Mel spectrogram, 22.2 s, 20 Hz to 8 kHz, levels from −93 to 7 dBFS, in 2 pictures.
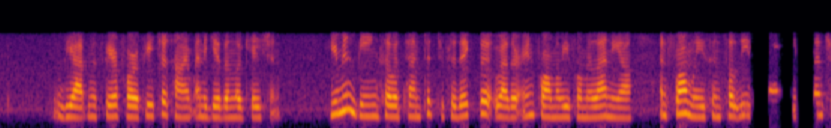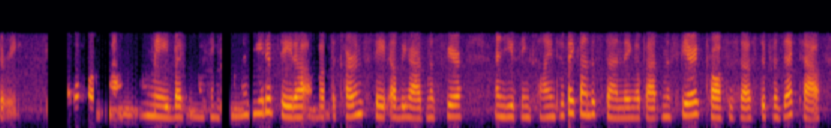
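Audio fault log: throughout: Bluetooth CVSD headset codec. The sound is confined to roughly 250 Hz to 3.7 kHz, with nothing above 3.8 kHz. A one-bit up/down coder with an adapting step, which fits 64 kbps CVSD, lags on fast loud transients, leaving plainly audible scratchy distortion and granular hiss.
9.95–10.92 s, 11.89–14.62 s, 15.19–15.49 s: speech suppressed in double talk. The talker's level sinks, by as much as about 40 dB in the first span, about 35 dB in the second and about 15 dB in the third, roughly two seconds affected in the middle stretch. The likely cause is an echo canceller that cannot tell near speech from far-end echo and ducks everything.
10.59–10.63 s, 11.69–11.74 s, 12.45–12.94 s, 13.52–14.26 s, 15.25–15.31 s: other side's voice leaking through. A second, fainter voice surfaces at about 10 to 30 dB below the talker, briefly in the short bursts and for longer at 12.45 and 13.52 s. 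This is likely far-end audio from a loudspeaker reaching the microphone and escaping the echo canceller.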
